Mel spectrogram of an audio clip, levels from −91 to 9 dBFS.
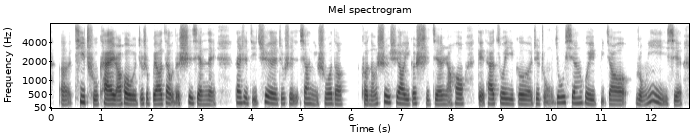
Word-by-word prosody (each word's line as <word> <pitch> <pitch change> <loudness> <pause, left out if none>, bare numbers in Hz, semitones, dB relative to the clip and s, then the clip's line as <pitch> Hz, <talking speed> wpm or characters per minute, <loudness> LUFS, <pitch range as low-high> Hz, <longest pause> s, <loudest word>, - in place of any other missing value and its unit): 呃， - - -4
剔 225 -2 +2
除 155 -7 -2
开， 160 -1 +6
然 155 -1 +3
后 165 -4 +7
就 165 +2 -3
是 180 - -2
不 165 -2 +1
要 160 +1 +4
在 185 +1 +2
我 - - -1
的 - - 0
视 200 -3 -1
线 160 -4 0
内。 150 +2 -4 0.4
但 200 -2 +2
是 195 -3 -2
的 180 - -7
确， 190 -7 +3
就 175 +1 -6
是 90 - -5
像 180 -3 -2
你 155 - -9
说 175 0 0
的， 155 -2 -2 0.3
可 160 -2 +1
能 155 +2 -6
是 220 +4 +2
需 210 -1 -5
要 175 -3 +4
一 160 -1 +1
个 180 +2 -1
时 155 -4 -5
间， 155 0 0
然 - - -7
后 175 -2 0 0.3
给 - - 0
它 170 -1 +2
做 175 +2 0
一 170 -1 0
个 160 -2 +1
这 170 - -4
种 225 - -9
优 205 0 +2
先， 195 -1 -2
会 170 -6 0
比 - - -11
较 150 -2 -1
容 155 +2 -3
易 240 -6 0
一 - - -7
些。 145 -3 -3
170 Hz, 250 characters per minute, -23 LUFS, 160-185 Hz, 0.4 s, 后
